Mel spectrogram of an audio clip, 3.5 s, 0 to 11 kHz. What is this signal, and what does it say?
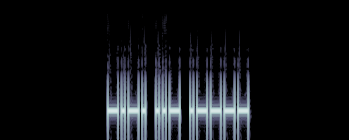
Morse code, heard as a keyed tone, about 34 wpm, 700 Hz. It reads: CU1
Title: Callsign Prefixes for Top 100 DXCC - 35wpm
